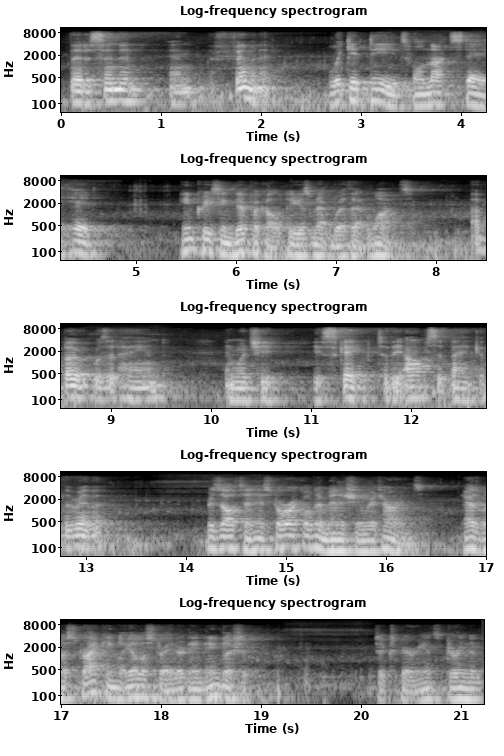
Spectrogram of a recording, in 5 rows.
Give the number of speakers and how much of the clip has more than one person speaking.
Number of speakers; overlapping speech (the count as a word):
three, no overlap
